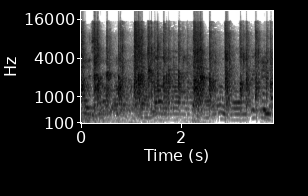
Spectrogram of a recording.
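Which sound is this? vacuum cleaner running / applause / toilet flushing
applause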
